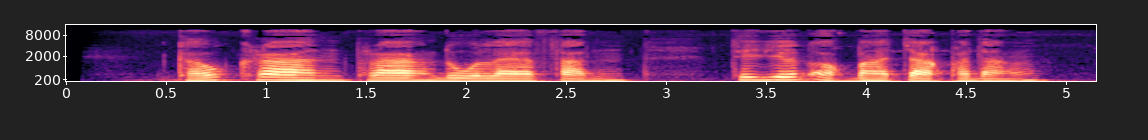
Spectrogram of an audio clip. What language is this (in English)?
Thai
